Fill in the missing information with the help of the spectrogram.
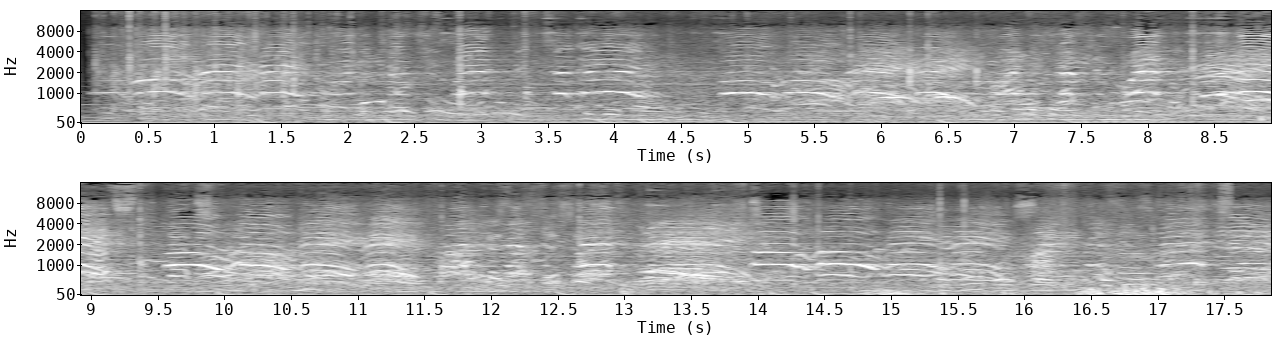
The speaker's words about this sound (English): The crowd was lively and passionate, arriving with signs and showing their support for the cause.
